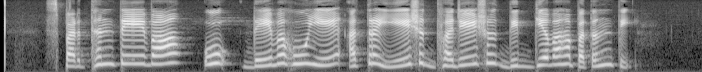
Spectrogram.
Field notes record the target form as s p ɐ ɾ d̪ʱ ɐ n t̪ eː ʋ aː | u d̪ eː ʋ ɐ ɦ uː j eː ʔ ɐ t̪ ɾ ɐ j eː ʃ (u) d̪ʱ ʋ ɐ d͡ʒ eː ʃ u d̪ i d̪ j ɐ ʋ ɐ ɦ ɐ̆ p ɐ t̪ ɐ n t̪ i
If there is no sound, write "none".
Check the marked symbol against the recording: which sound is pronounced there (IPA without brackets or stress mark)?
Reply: u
